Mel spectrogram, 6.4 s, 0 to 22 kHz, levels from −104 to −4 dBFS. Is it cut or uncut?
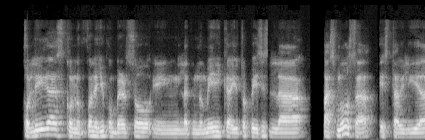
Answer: cut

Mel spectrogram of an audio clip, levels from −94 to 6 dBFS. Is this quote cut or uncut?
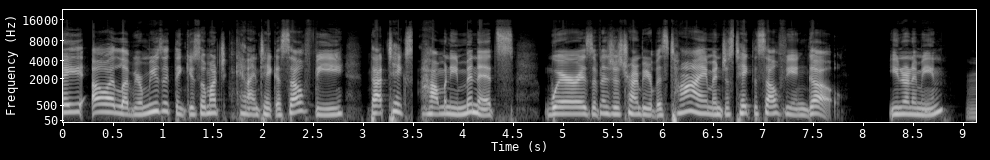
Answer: cut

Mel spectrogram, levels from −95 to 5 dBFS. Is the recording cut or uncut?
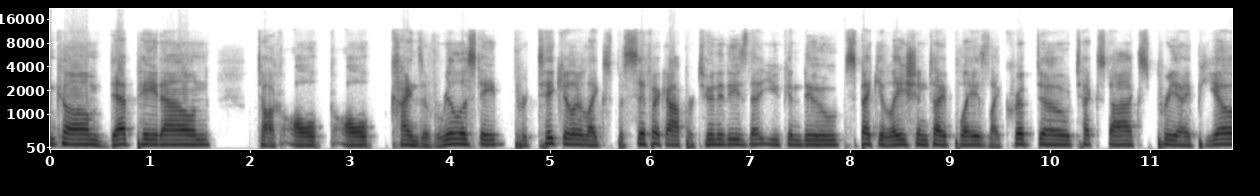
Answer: cut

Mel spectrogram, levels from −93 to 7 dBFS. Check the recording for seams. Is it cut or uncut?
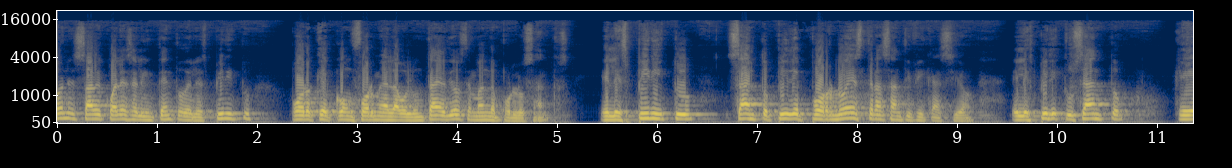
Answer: uncut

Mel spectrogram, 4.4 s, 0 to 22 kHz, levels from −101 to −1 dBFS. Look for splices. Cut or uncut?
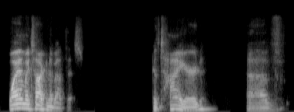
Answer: cut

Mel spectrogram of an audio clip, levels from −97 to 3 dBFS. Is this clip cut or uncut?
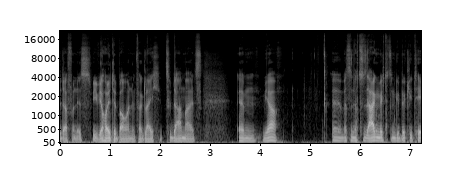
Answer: uncut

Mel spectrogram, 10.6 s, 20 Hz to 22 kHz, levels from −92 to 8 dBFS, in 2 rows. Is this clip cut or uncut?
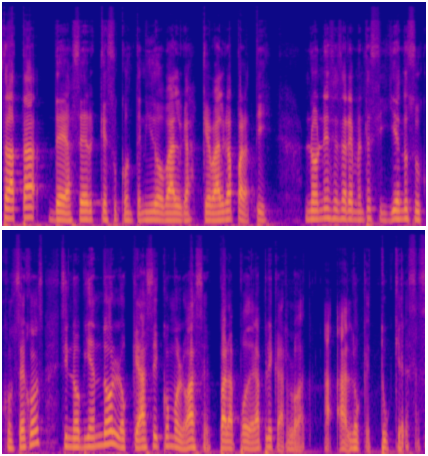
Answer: uncut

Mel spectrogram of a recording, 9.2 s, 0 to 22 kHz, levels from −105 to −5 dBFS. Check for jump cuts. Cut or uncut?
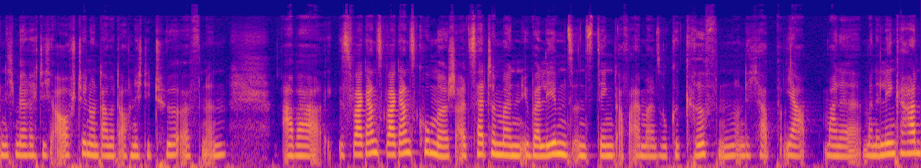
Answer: cut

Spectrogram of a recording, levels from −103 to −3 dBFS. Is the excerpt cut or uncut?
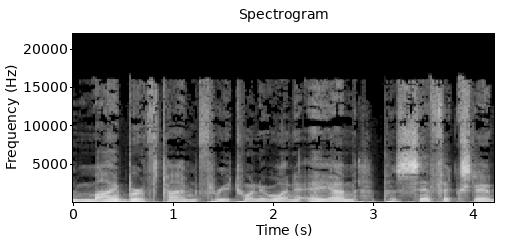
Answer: cut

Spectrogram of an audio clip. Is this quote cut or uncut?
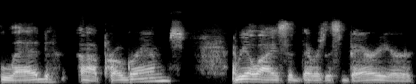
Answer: cut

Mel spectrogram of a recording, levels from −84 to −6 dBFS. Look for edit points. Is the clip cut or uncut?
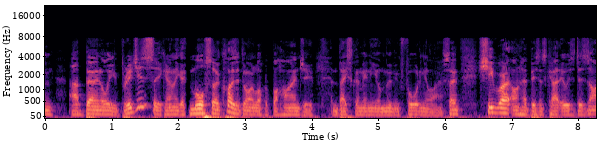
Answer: cut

